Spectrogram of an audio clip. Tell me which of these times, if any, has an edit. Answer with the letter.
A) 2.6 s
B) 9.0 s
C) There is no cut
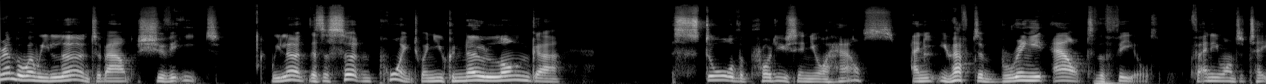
B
